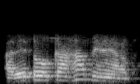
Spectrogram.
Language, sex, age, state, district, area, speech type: Hindi, male, 18-30, Uttar Pradesh, Mirzapur, rural, conversation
